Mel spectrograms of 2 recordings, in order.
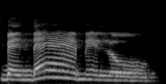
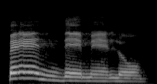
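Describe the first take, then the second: First: The stress falls on a later syllable. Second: The stress falls on the first syllable. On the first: The speaker calls it wrong. "No es vendémelo" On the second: The speaker calls it right. "es véndemelo"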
